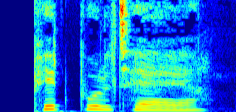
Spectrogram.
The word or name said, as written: pitbullterrier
